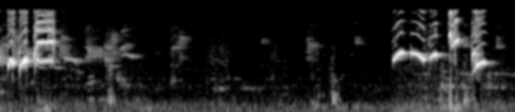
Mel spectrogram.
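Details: Male orange-headed thrush lure song to prompt other birds to answer: a fast warbled whistle phrase, several silent seconds, then a wavering whistled phrase ending in a few sharp notes and a click.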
